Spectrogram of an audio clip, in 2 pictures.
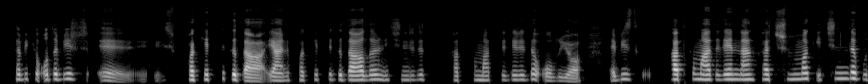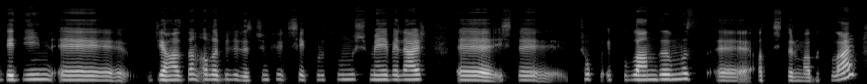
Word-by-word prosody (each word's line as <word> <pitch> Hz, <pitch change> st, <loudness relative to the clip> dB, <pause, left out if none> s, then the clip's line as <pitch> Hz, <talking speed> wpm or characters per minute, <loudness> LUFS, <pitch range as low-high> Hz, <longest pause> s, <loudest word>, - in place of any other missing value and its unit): tabii 235 Hz, +1 st, -3 dB
ki -, -, -6 dB
o 225 Hz, -, -4 dB
da 245 Hz, -1 st, +2 dB
bir, 255 Hz, -, -4 dB
eee, -, -, -7 dB, 0.2 s
s -, -, -20 dB
paketli 225 Hz, +5 st, 0 dB
gıda. 160 Hz, -10 st, +5 dB
Yani, 180 Hz, -1 st, +3 dB
paketli 210 Hz, +5 st, -11 dB
gıdaların 215 Hz, +1 st, +3 dB
içinde 210 Hz, 0 st, -12 dB
de 225 Hz, -, -7 dB, 0.2 s
katkı 195 Hz, +2 st, -12 dB
maddeleri 210 Hz, +1 st, -6 dB
de 240 Hz, -, 0 dB
oluyor. 165 Hz, -7 st, -5 dB, 0.3 s
Eee, 190 Hz, -, -4 dB
biz 245 Hz, 0 st, -5 dB, 0.4 s
katkı 230 Hz, +2 st, +5 dB
maddelerinden 230 Hz, 0 st, +3 dB
kaçınmak 235 Hz, +3 st, -1 dB
için 270 Hz, +5 st, -6 dB
de 280 Hz, -2 st, +6 dB
bu 230 Hz, -2 st, -11 dB
dediğin, 225 Hz, +2 st, +2 dB
eee, 200 Hz, -3 st, +2 dB, 0.2 s
cihazdan 210 Hz, +2 st, +3 dB
alabiliriz. 220 Hz, -4 st, -2 dB
Çünkü 225 Hz, +1 st, -12 dB
şey, 220 Hz, -, -7 dB
kurutulmuş 225 Hz, +2 st, -10 dB
meyveler, 220 Hz, 0 st, +3 dB, 0.3 s
eee, 200 Hz, -5 st, +6 dB
işte, 205 Hz, -, -4 dB, 0.3 s
çok 240 Hz, 0 st, -7 dB, 0.3 s
kullandığımız, 230 Hz, +4 st, +2 dB
eee, 175 Hz, -1 st, -2 dB
atıştırmalıklar. 195 Hz, -, 0 dB
220 Hz, 140 wpm, -24 LUFS, 200-230 Hz, 0.4 s, de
